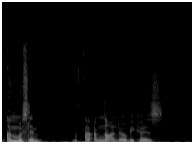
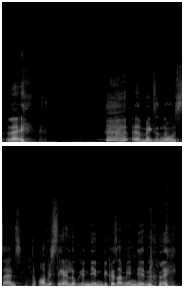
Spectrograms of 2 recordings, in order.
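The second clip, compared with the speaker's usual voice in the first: very high, squeaky with laughter; helpless laughing protest; 11 semitones higher than usual. Real, not acted. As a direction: struggle to argue while cracking up.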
